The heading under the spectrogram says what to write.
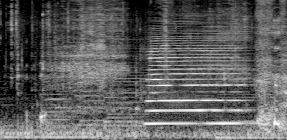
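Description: An accordion sounds one loud, steady, reedy chord held for about a second and a half, preceded by quieter shuffling noises. No one speaks.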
